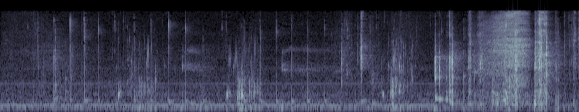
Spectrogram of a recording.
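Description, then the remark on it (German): Crunchy biting and chewing of a cookie, irregular crisp cracks and mouth noises building toward a louder burst of crunching near the end, with no talking. “Und ja, mal Cookie. Prost.”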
